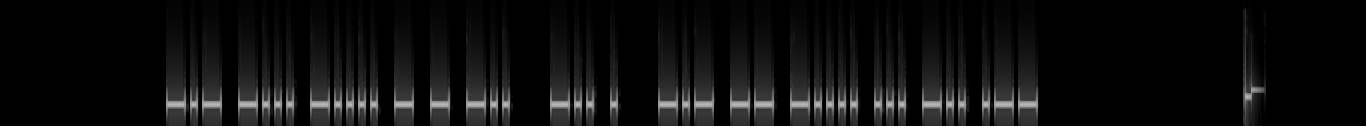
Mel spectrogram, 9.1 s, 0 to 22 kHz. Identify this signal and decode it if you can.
Morse code, heard as a keyed tone, about 28 wpm, 700 Hz. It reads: KB6TTD DE KM6SDW
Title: USA Callsign DE Callsign - 6 Characters - 30wpm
